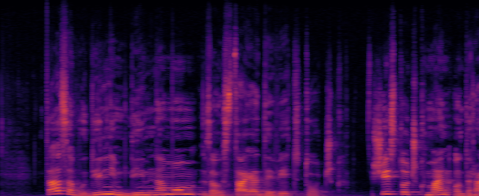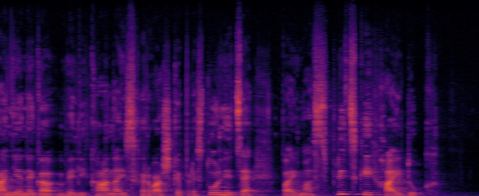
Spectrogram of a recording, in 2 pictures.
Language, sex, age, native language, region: Slovenian, female, 30-49, Slovenian, Carinthia region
